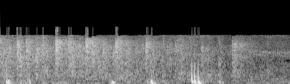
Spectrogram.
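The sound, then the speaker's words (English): An audience applauds steadily to welcome a guest speaker, many hands clapping at once in a dense, crackling wash with a few sharper individual claps poking through. The applause holds at a fairly even loudness and no one speaks. “Please, another warm applause for welcoming.”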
